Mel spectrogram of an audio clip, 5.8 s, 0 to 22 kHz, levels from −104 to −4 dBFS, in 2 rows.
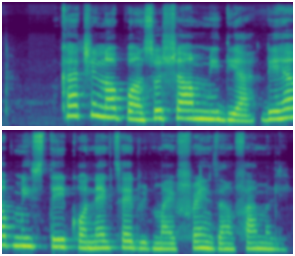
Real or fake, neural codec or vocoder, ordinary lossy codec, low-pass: fake; vocoder, 48 kHz, 128 mel bands, Vocos; none; none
